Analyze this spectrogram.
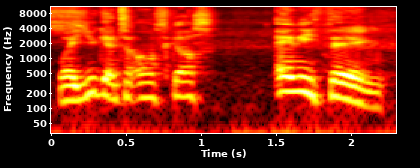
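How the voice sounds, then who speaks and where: A man's voice: on the high side, lively intonation, moderate pace, mellow. A man co-hosting a podcast with casual, jokey banter. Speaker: podcast co-host.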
